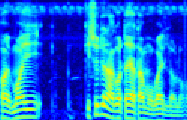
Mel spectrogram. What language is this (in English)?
Assamese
